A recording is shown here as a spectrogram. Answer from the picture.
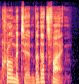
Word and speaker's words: chromatin: proteins DNA and RNA uh chromatin correct it's pronounced chromatin but that's fine it's not I'm just [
